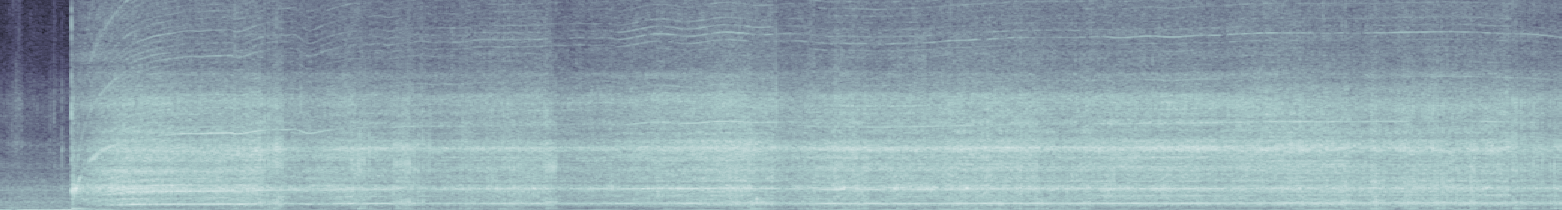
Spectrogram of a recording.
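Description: An electric hand mixer whirs steadily, beating in a metal bowl.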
